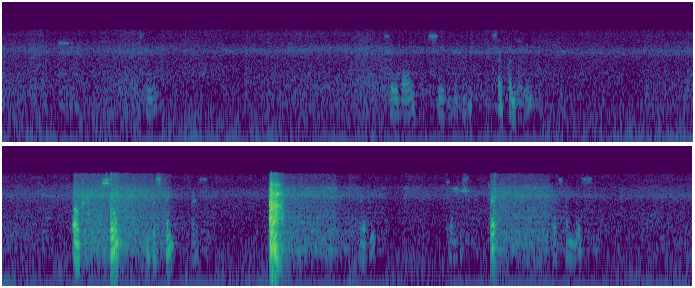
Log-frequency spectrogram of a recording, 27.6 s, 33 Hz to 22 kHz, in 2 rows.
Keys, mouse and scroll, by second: 8.5 click, 11.1 click, 13.0 click, 15.9 alt+right click, 16.7 alt+middle click, 17.1 alt+click, 18.3 alt+right click, 18.7 alt+middle click, 20.7 alt+right click, 25.3 click.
